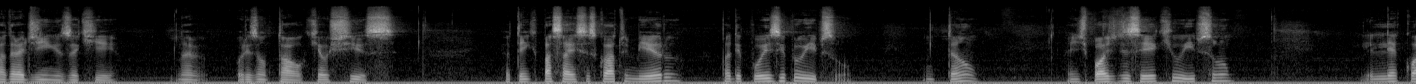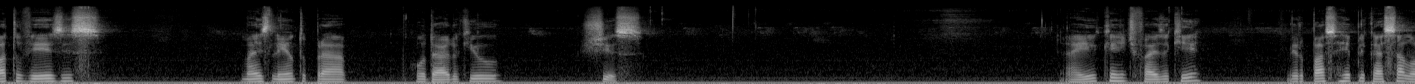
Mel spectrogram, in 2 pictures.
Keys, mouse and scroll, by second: 20.7 click, 25.8 click.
